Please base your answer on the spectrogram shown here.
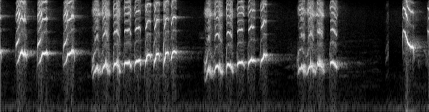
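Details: Loud white-rumped shama song used as a lure to provoke another shama into singing: bursts of rapid, repeated sharp notes climbing in pitch, short pauses between phrases, and a final high whistled slur.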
